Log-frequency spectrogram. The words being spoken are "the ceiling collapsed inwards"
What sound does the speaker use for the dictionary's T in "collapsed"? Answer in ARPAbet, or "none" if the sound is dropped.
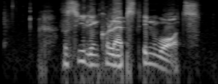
T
